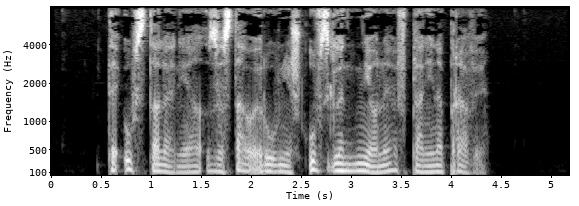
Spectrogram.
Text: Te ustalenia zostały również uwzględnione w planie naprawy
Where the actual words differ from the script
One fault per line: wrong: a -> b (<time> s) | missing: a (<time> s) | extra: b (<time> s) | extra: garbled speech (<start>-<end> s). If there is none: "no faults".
no faults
